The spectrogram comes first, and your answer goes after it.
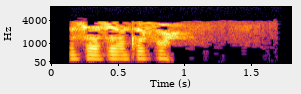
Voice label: Dispatch, scanner; Mesa PD Dpt; 4 Sprstn Dispatch

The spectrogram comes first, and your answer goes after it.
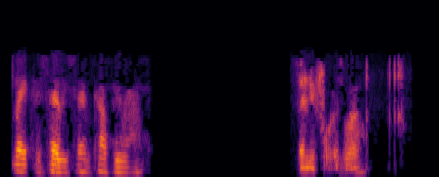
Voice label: Superstition Dispatch, Mesa PD

